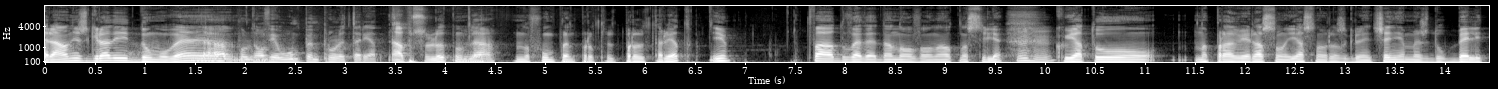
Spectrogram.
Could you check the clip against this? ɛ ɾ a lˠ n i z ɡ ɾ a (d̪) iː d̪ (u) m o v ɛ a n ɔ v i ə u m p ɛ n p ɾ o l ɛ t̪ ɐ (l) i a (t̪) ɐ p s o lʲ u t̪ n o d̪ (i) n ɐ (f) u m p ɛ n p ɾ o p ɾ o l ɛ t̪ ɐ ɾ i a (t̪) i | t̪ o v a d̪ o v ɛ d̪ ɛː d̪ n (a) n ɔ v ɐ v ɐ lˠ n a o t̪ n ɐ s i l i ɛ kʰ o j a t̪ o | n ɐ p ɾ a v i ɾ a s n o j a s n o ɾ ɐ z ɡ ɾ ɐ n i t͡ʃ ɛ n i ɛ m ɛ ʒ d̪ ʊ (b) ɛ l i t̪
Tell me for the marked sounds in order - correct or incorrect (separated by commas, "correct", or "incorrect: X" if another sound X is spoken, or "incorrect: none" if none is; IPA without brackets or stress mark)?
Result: correct, incorrect: o, incorrect: ɾ, correct, incorrect: a, correct, correct, correct, correct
